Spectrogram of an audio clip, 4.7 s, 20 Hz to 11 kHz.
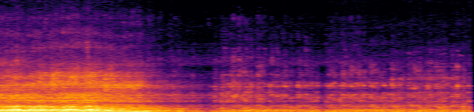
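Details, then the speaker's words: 1996 Sea Ray 260 boat engine running, exhaust through the prop: revs drop from high drone to steady even idle, smooth regular beat, no knocks; slight miss heard, distributor suspected. "dude that sounded way better than the uh chaperel does it was smooth it sounded really smooth"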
